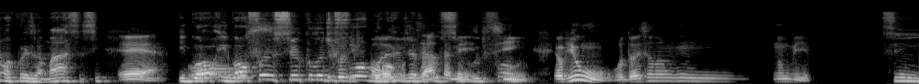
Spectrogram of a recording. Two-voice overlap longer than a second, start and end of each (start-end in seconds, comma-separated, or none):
1.8-5.4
